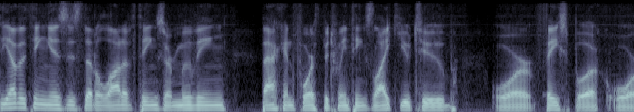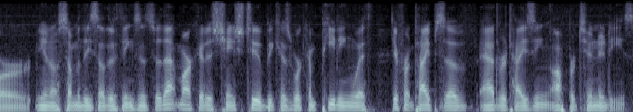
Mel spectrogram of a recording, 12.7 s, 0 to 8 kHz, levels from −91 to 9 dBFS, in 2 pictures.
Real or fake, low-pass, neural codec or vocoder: real; 7.2 kHz; none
